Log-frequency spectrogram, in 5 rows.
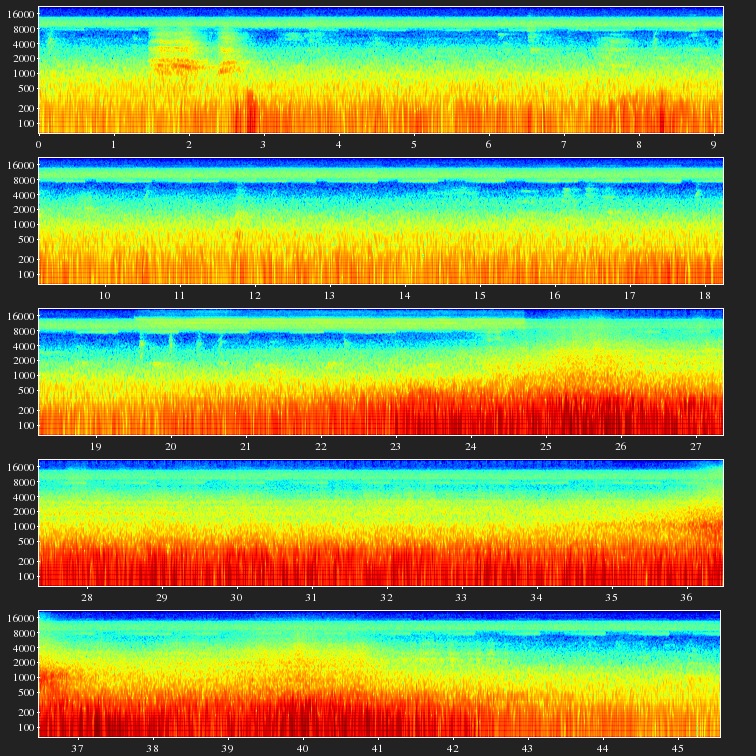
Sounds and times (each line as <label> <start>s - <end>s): Train traveling through 4.3s - 45.5s
Traffic Sound 16.8s - 44.9s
